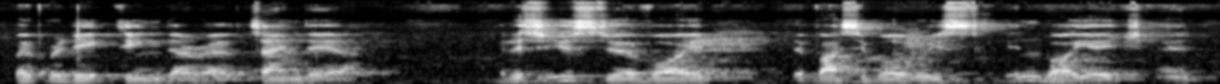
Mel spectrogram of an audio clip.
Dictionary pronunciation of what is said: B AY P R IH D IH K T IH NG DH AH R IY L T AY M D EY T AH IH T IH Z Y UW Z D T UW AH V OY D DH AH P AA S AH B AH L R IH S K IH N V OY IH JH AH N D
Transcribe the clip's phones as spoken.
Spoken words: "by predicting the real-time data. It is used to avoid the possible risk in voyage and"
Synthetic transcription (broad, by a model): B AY P R IH D IH K T IH NG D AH R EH T AY M D EY T AH IH T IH S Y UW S T UW AH V OY D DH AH P AA S AH B AH L R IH S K IH N V OY IH JH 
